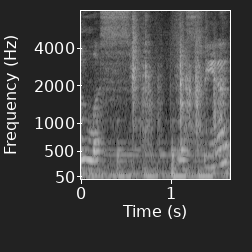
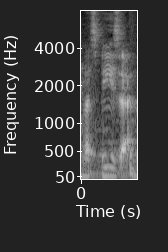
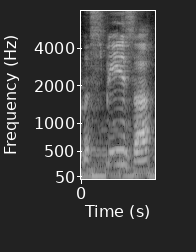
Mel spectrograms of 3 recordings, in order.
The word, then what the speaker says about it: La Spezia: So he said we were going to go to La Spina, did I say it right? La Spezia. La Spezia.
